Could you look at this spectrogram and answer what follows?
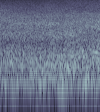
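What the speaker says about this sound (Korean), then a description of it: "오늘 트윈폴스 이곳 마우이에 있는 아주 아기자기한 폭포" Small waterfall at Twin Falls on Maui, a steady, dense rush of falling water, close and loud, holding constant without pause.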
